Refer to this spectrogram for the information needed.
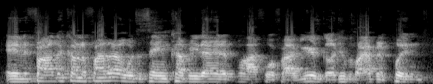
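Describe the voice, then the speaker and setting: A man's voice: medium pitch, rapid-fire. Thirty-something guy chatting laid back, says you know a lot, echoey room. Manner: relaxed storytelling with many fillers. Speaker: co-host. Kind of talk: casual chat.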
